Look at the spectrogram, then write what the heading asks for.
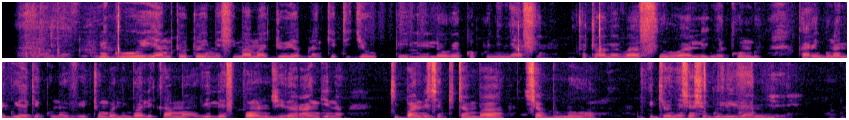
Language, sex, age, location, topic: Swahili, male, 25-35, Nairobi, education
